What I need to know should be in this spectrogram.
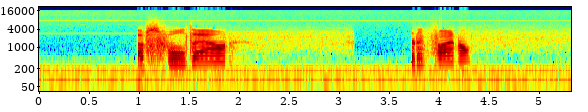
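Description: A man speaks briefly over a headset radio.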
